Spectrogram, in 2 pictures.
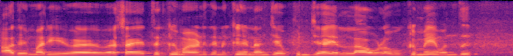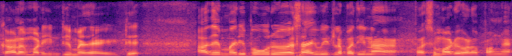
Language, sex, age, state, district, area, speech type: Tamil, male, 45-60, Tamil Nadu, Tiruchirappalli, rural, spontaneous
